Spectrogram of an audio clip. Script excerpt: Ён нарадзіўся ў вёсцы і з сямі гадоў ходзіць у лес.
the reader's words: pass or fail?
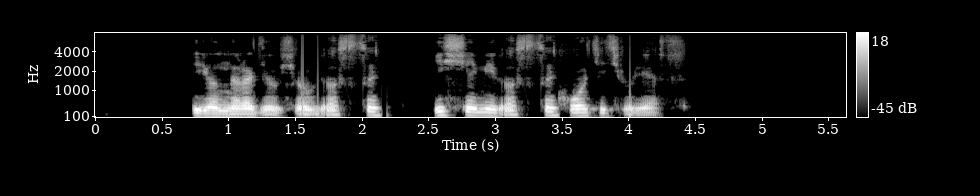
fail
